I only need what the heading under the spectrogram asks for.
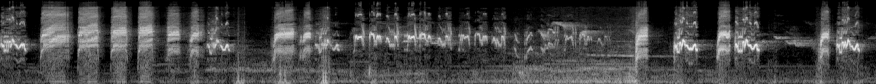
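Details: Agitated sooty-headed bulbul singing to provoke rivals and call in wild birds: dense runs of sharp, bubbly chirps, with a short quieter gap of softer warbling mid-way before loud bursts resume.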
